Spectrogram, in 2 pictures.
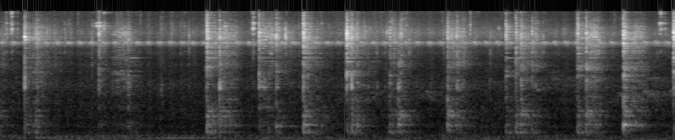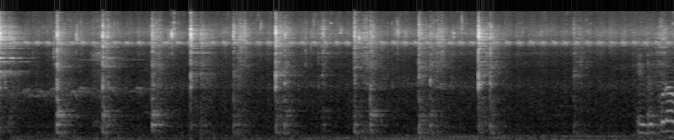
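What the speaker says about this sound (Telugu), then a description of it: "అలాగే కిస్మిస్ కూడా వేయించుకుందాం" Raisins fry in a pan for pumpkin halwa while a spoon clicks and taps against the metal in a quick, regular rhythm over a soft sizzle, close up and without speech.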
